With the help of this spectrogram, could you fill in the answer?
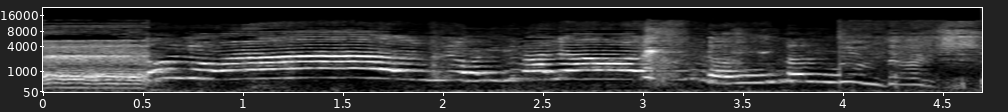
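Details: Domestic cat making a funny sound: a long, drawn-out yowling meow, wavering up and down in pitch for about four seconds, ending in a few shorter, falling cries.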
